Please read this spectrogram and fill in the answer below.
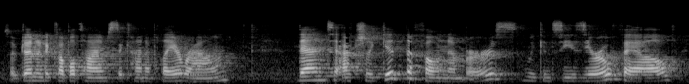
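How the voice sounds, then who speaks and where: A woman giving a casual, candid software walkthrough in an informal, unscripted way. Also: deep voice. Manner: informal, candid about not being an expert. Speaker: realtor giving a software tutorial. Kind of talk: casual screen-share walkthrough. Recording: dull, roomy-sounding audio.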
